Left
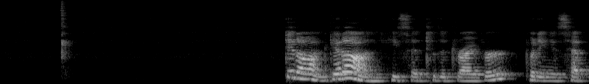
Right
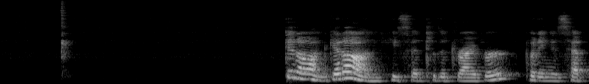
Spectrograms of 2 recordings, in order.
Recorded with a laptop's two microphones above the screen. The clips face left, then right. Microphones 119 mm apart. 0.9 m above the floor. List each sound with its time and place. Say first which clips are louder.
0.6 s a finger snap: even; 10° left (ahead or behind), 1.5 m
2.9 s a woman speaking: even; 10° left (ahead or behind), 0.6 m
